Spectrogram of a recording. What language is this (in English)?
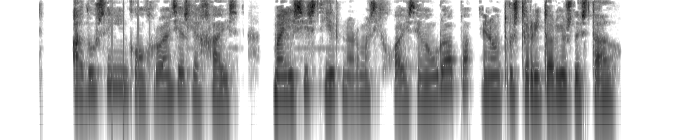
Galician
